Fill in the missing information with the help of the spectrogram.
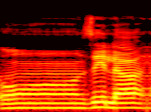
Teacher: علینا بما انزل، یہاں پہ دیکھیں نون ساکن کے بعد زا آیا ہے اور زا جو ہے یہ حروف اخفا میں سے ہے، تو یہاں پہ اخفا والا غنہ ہوگا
